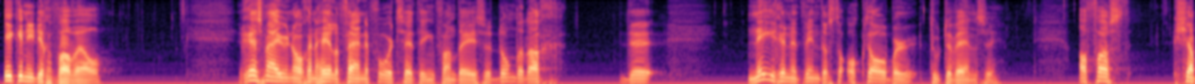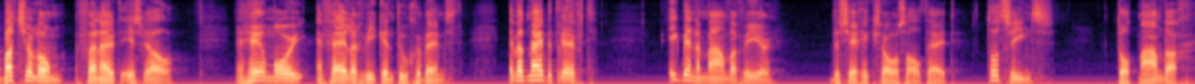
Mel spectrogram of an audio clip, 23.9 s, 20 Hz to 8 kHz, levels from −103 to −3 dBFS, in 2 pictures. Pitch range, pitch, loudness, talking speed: 90-135 Hz, 110 Hz, -17 LUFS, 130 wpm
